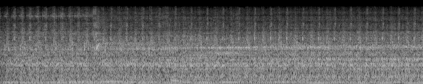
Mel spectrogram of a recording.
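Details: Tofaş idling with a steady high whirring rasp when the clutch is pressed; clutch release bearing or worn pressure plate fingers suspected, pressure plate found faulty.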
